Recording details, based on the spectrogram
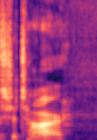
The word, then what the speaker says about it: shuitar: It's called a shitar. – Emphasis on the second syllable. – Yes. – Tar, yeah. Right? – Spelling S-H-U-I-T-A-R, just like mm-hmm. guitar.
